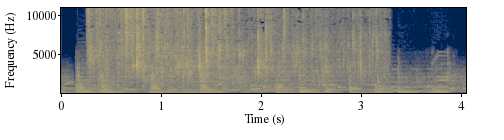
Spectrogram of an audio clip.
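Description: Background music with a steady bass line. Over it, spinach and eggs sizzle in a hot nonstick frying pan, starting just after the beginning and cutting off abruptly about three seconds later.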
